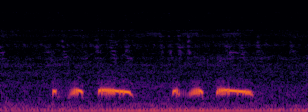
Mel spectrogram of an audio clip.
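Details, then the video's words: Two cooing phrases from a spotted dove kept as a trapping decoy, each a brief note, a rounder coo, and a longer gently falling final note, over a soft low background. "Sound Of Spotted Dove is so good"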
